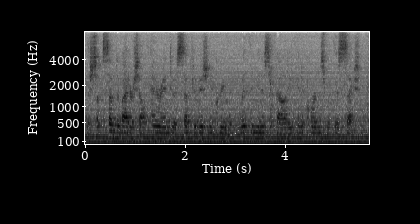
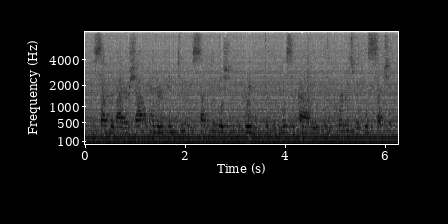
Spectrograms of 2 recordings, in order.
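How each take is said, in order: The two takes are said the same way.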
